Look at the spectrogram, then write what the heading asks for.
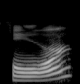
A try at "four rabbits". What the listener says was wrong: Do not forget the S, huh? Do not forget the S.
